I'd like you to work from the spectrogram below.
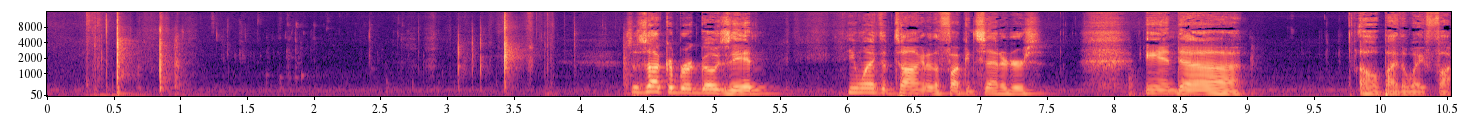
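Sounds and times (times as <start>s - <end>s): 
person sipping water: 1.2s - 3.0s
speech: 4.4s - 9.1s, 9.8s - 10.5s.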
